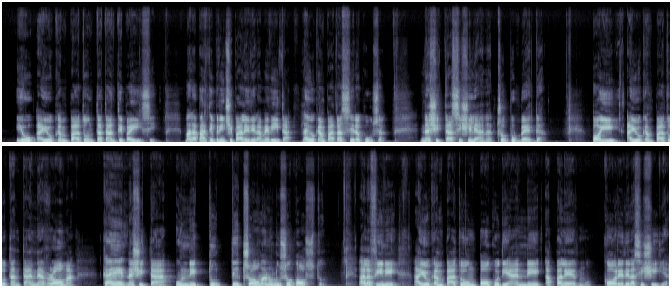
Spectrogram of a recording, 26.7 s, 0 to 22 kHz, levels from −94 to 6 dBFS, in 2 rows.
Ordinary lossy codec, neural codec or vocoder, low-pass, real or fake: none; vocoder, 48 kHz, 128 mel bands, Vocos; none; fake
